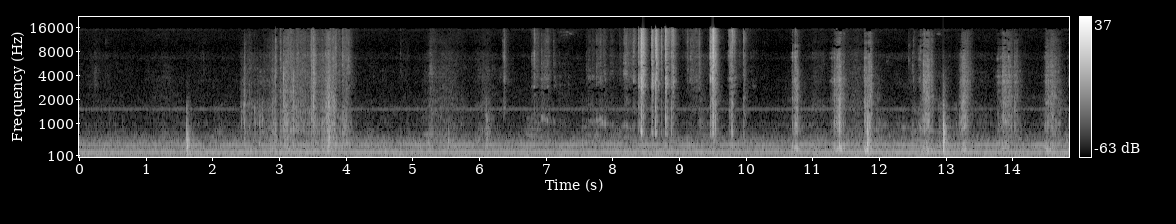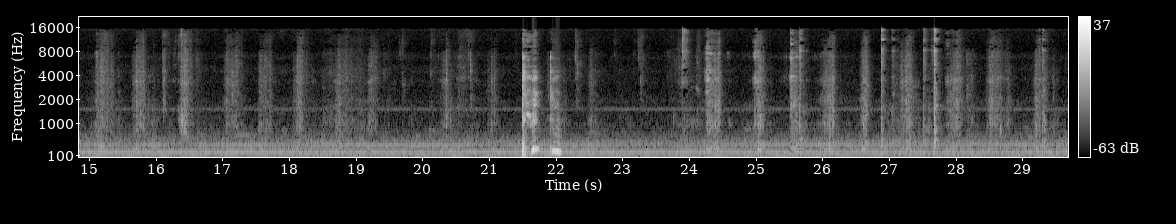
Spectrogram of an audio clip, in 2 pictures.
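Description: Close-up mouth sounds of eating instant noodles: slurping and chewing, with scattered small clicks of metal chopsticks against the bowl. About two-thirds of the way through come two louder sharp mouth sounds close together, and a steady low hum runs underneath.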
